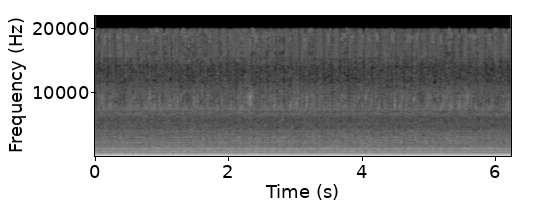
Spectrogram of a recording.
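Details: 6.0 V8-swapped Camaro restarted after tidying wiring and commanding the fuel pump on; heavy, lumpy low rumble with an uneven beat about three per second: misfire traced to a reversed coil harness.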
